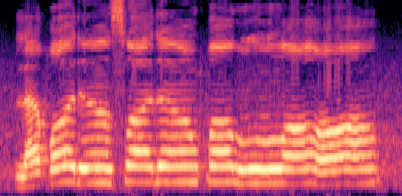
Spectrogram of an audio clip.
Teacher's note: لفظ اللہ کو یہاں پر موٹا کر کے پڑھیں گے، اس لیے کہ اس سے پہلے زبر ہے۔ زبر اور پیش ہونے کی صورت میں لفظ اللہ موٹا کر کے پڑھا جاتا ہے۔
